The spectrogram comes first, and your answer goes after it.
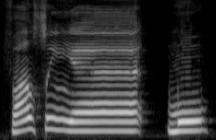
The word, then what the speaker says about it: فصيام: ফামাল্লাম Yazid ফাসিয়ামু ইয়া এক আলিফ টান, ফাসিয়ামু সদের উচ্চারণটা খেয়াল করবেন, সি বলা যাবে না, সি বললে সিনের উচ্চারণ হয়ে যাবে।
